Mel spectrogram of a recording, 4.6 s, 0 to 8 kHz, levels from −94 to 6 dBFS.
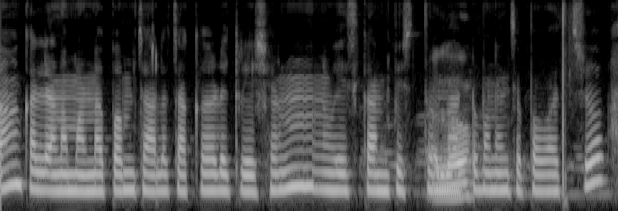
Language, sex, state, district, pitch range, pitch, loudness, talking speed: Telugu, female, Andhra Pradesh, Guntur, 195-210 Hz, 200 Hz, -29 LUFS, 155 wpm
